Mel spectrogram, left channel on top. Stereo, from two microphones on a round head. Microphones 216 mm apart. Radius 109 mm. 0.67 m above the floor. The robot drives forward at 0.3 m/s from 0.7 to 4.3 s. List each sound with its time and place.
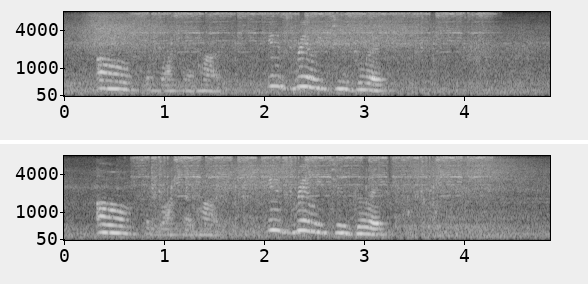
0.3 s a woman speaking: 30° right (ahead or behind), 1.3 m; by 3.3 s 20° right (ahead or behind), 1.7 m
